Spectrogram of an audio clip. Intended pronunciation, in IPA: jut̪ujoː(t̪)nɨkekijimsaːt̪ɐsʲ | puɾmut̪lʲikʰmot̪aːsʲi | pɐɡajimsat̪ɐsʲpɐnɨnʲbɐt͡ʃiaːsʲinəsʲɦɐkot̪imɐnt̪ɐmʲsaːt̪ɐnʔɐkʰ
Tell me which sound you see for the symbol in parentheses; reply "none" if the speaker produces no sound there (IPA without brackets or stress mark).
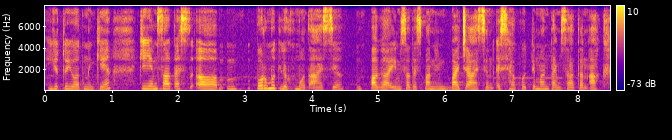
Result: t̪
